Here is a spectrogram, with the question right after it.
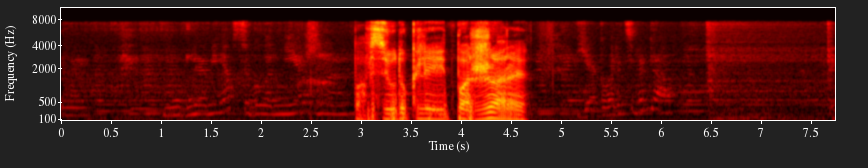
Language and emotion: Russian, angry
